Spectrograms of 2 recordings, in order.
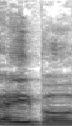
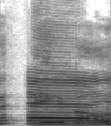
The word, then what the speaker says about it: able: Yes, able, not Abe, able. Yeah.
